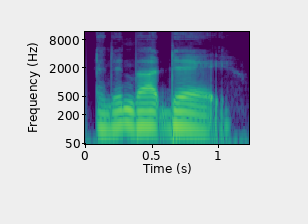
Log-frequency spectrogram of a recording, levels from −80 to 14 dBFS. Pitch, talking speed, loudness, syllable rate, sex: 115 Hz, 195 wpm, -13 LUFS, 4.0 syllables/s, female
